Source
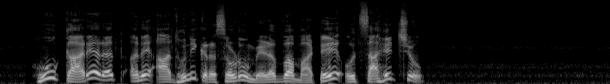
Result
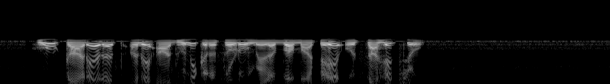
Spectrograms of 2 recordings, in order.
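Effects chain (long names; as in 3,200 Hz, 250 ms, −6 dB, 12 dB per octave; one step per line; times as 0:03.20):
tilt shelving filter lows +5 dB, about 1,300 Hz
voice inversion scrambler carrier 2,900 Hz
low-shelf EQ 220 Hz −10 dB
level −2 dB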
